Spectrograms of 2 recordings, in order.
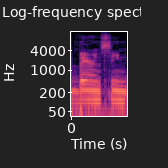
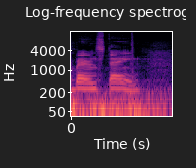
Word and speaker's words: Berenstain: So I personally love VHS, going back, watching, the Berenstein Bears, or however you want to pronounce it. Berenstein or Berenstain?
